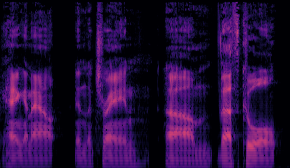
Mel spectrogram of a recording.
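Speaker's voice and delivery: ordinary talk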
